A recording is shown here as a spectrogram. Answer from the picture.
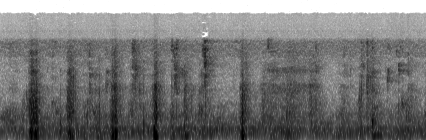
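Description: Biting and chewing a dense, compressed emergency ration bar: a string of short, quiet crunches about two a second, fainter after the first couple of seconds.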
